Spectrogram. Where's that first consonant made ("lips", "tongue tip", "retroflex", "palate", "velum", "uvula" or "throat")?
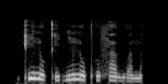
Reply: velum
